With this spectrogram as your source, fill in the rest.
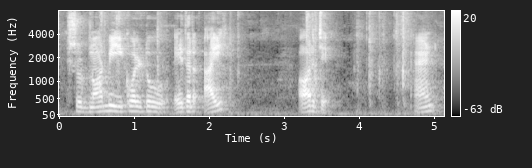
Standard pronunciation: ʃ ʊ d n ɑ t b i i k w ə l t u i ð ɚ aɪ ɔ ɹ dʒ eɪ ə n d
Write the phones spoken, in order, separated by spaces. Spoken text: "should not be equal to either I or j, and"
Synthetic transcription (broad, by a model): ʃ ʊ d n ɑ t b i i k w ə l t u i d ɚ aɪ ɔ ɹ dʒ eɪ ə n d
